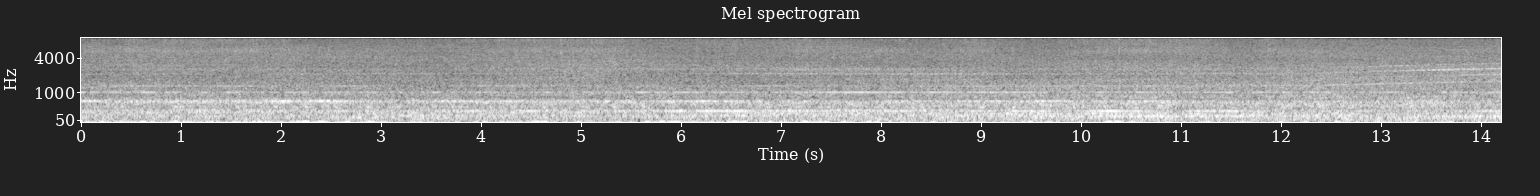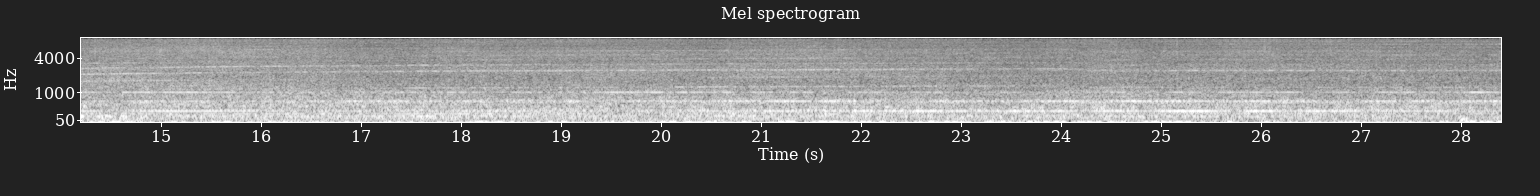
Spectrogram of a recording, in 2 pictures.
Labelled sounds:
17.3	17.8	vessel noise, 2.5 to 3.8 kHz

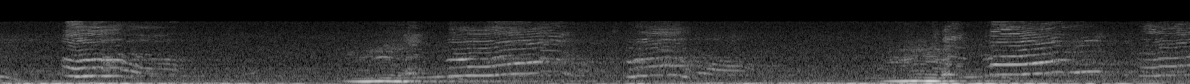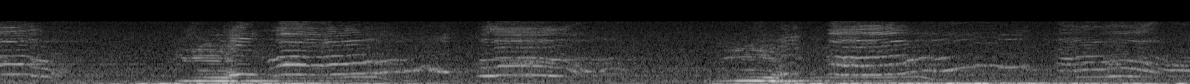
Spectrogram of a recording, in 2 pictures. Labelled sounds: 0.6	1.8	humpback whale, 0.80 to 8.0 kHz
3.6	7.0	humpback whale, 0.80 to 6.4 kHz
8.9	10.8	humpback whale, 0.80 to 8.0 kHz
11.4	12.4	humpback whale, 0.80 to 6.9 kHz
13.7	16.1	humpback whale, 0.80 to 5.6 kHz
16.7	17.7	humpback whale, 0.80 to 5.5 kHz
19.1	19.7	humpback whale, 1.2 to 2.1 kHz
20.2	23.7	humpback whale, 0.80 to 6.4 kHz

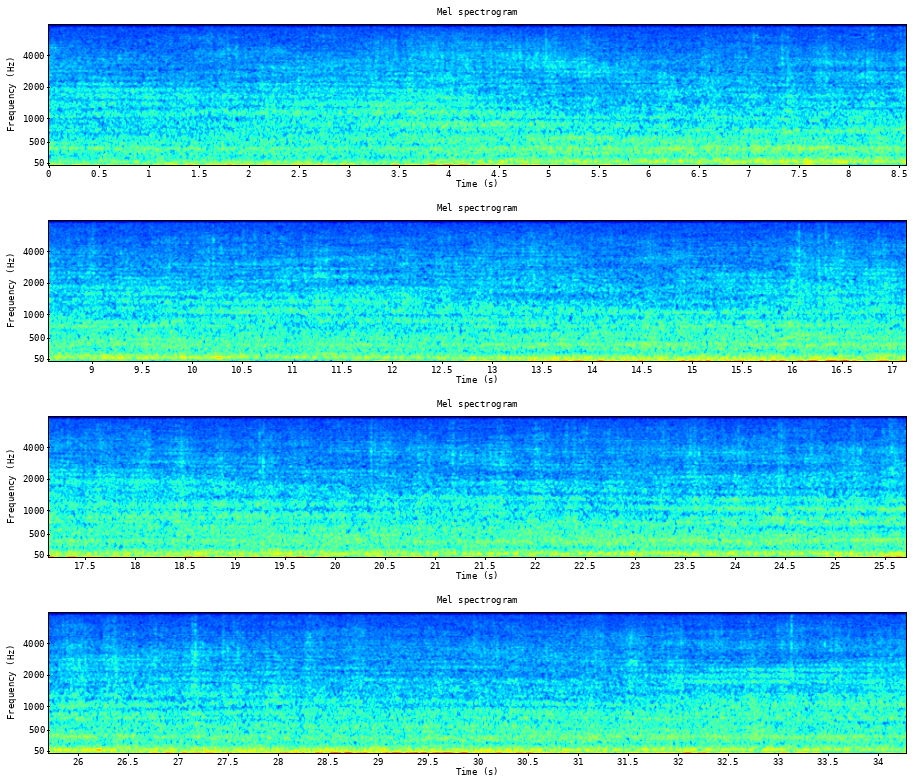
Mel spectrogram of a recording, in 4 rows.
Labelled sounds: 2.2	2.5	vessel noise, 3.0 to 3.2 kHz
15.9	16.1	vessel noise, 3.0 to 3.2 kHz

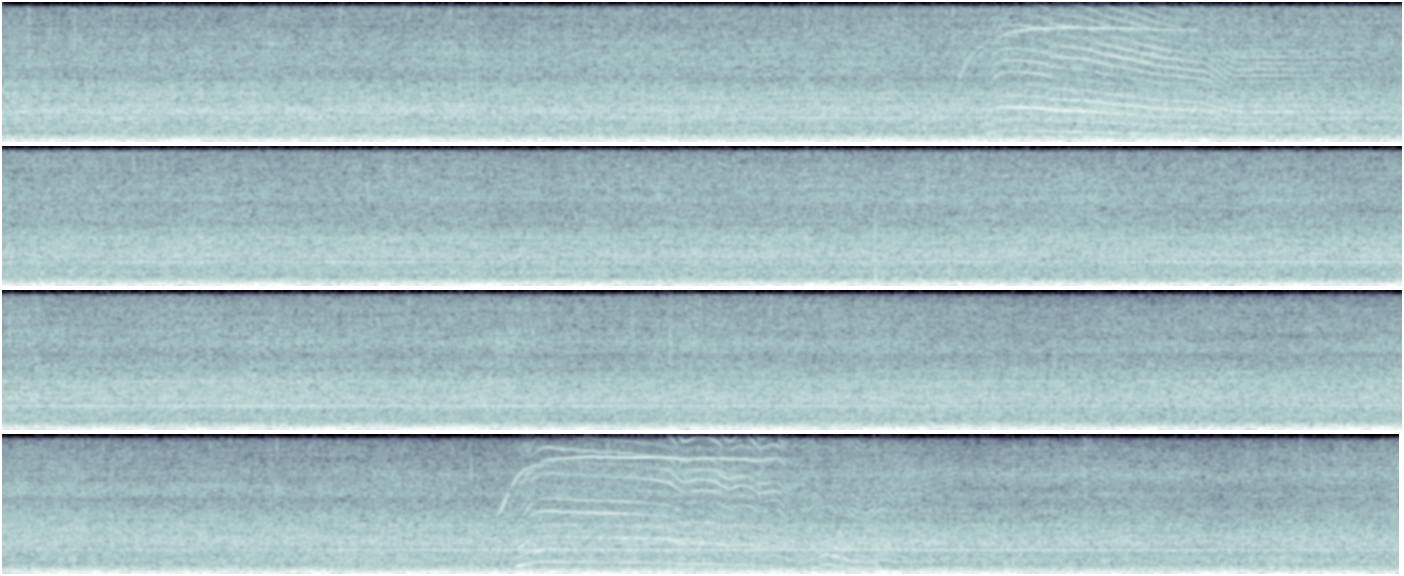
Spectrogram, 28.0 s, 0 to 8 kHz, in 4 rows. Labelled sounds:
4.7	6.9	killer whale, Bigg's (transient), call T03, 0.17 to 8.0 kHz
23.4	25.8	killer whale, 0.09 to 8.0 kHz

